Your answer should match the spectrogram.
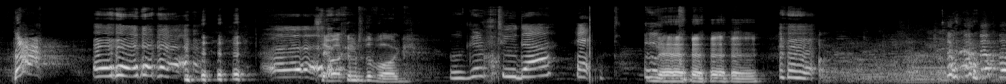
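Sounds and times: toddler boy laughing: 0.9 - 3.6, 7.8 - 8.2.

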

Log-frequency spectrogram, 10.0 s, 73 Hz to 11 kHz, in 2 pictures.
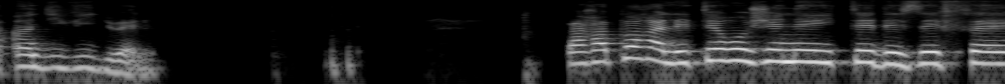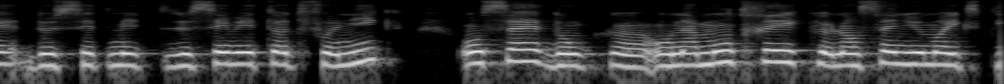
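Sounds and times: woman's voice: 0.0 - 0.9, 2.8 - 10.0.

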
